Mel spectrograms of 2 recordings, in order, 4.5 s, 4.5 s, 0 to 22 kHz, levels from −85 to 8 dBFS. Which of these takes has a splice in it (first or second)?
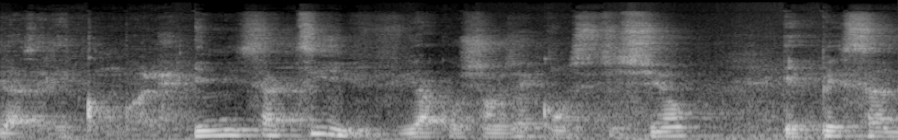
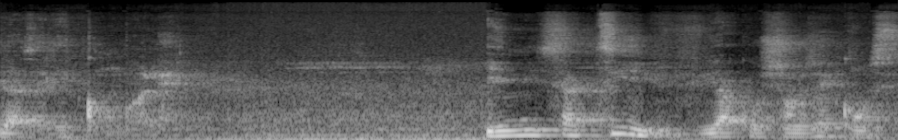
first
